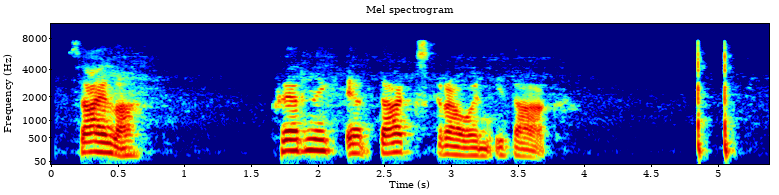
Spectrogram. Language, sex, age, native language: Icelandic, female, 60-69, English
